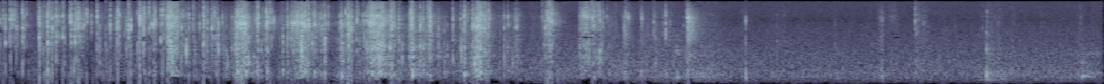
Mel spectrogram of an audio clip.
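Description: Foil trading-card packet being torn open and crinkled, a dense crackling for about five seconds, then a few light clicks as the cards are handled.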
